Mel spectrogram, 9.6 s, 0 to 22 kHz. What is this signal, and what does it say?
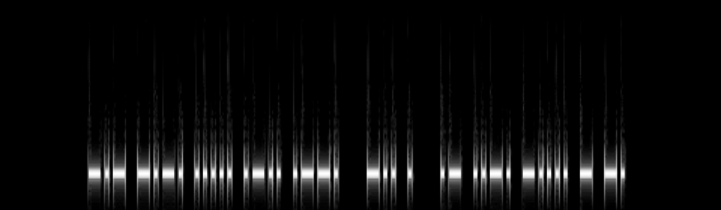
Morse code, heard as a keyed tone, about 22 wpm, 700 Hz. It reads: KC5LP DE AF6TN
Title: USA Callsign DE Callsign - 5 Characters - 22wpm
